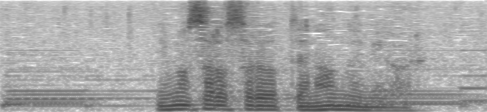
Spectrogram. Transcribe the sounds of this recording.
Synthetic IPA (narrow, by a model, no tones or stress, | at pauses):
imosaɾaso̞ɾe̞ot̪ːe̞nãnːomʲiɡaːɾɯ̟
